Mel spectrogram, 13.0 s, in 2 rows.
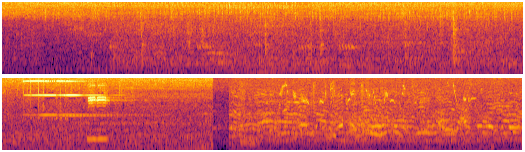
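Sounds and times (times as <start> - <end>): faint outdoor hiss: 0.0 - 9.4
bicycle bell ringing: 4.9 - 8.6.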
